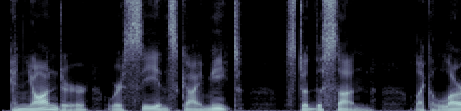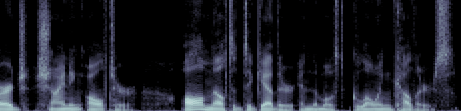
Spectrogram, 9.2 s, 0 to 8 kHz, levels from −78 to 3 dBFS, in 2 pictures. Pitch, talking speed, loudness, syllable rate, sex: 95 Hz, 150 wpm, -21 LUFS, 4.4 syllables/s, male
